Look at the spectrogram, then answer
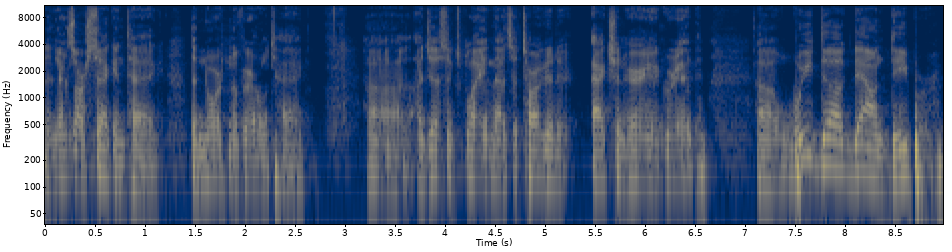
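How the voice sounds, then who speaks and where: At a moderate pace, a man with a medium-pitched voice and vocal fry speaks with ordinary pitch variation. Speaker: police chief. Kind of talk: presentation to city council. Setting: council meeting chamber.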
